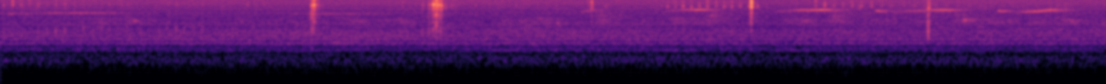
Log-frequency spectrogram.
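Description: Wild rabbit biting into a hard candy cane, giving four sharp cracks about two and a half, three and a quarter, five and a half and seven seconds in, over a steady hiss. The cracks are hard enough to sound like breaking a tooth.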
